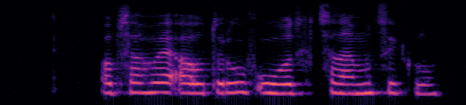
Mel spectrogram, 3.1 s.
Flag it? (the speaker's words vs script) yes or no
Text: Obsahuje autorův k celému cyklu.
yes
